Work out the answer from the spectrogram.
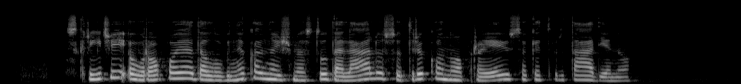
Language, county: Lithuanian, Vilnius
